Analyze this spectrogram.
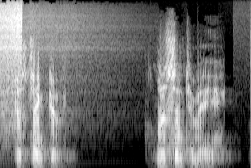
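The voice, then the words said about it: Distorted, deep disguised voice. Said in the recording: “The voice was distorted and deep, disguised like those crime shows trying to hide someone's identity”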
